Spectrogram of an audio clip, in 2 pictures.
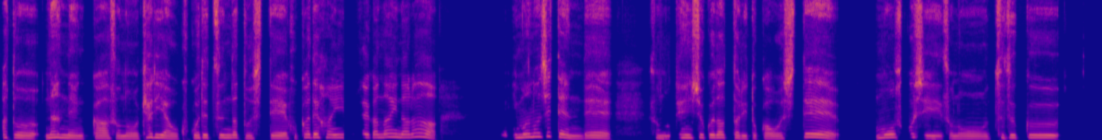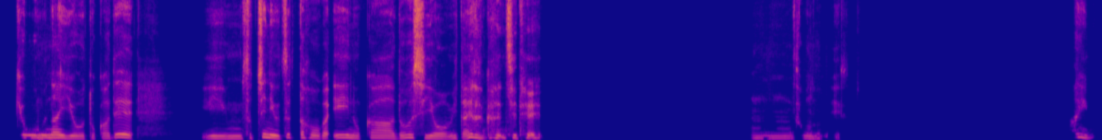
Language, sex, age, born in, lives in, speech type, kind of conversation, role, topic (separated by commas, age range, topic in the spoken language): Japanese, female, 35-39, Japan, Japan, conversation, advice, user, 未来の見通しが立たなくて不安なとき、どうすれば落ち着けますか？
